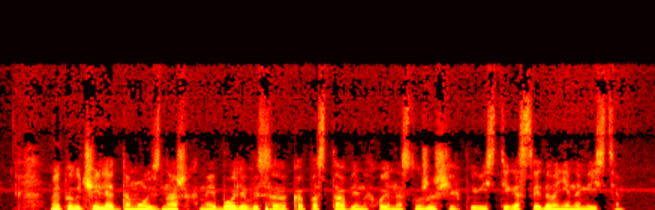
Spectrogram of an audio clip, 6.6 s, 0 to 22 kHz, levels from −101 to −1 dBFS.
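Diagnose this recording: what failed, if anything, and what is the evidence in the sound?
Nothing stood out on listening to this speech recording that would point to a failure at any stage of the chain.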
